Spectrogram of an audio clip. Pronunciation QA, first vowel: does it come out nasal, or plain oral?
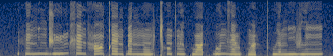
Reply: nasal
